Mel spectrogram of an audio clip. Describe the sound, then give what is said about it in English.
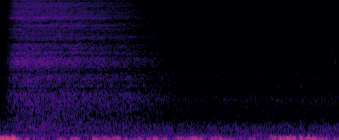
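A deep breath during a guided breathing exercise comes as a soft, airy hiss that is faint overall. It is strongest at the start, then fades into a quiet low rush of air. “So let's breathe in and out. Breathe in”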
